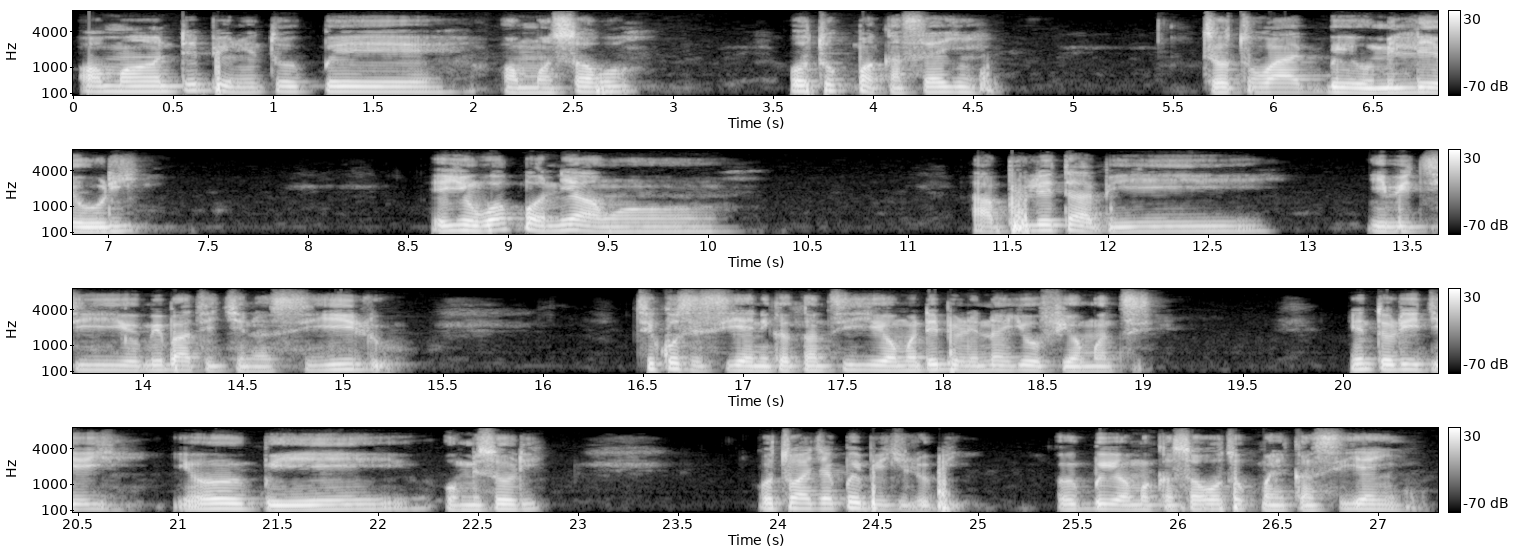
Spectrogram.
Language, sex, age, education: Yoruba, male, 30-45, tertiary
